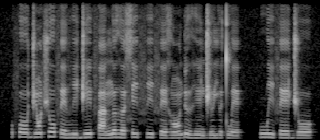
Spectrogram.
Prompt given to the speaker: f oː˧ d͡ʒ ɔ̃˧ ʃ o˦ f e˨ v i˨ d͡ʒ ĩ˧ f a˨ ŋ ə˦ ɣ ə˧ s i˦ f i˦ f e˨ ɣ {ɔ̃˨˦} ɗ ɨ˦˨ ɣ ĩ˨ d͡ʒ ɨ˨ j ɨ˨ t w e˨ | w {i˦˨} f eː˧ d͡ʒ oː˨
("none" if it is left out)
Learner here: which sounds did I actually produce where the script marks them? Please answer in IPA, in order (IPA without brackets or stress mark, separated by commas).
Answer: ɔ̃˨˦, i˦˨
